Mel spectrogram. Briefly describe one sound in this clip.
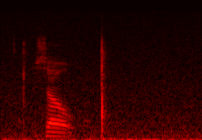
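A sharp click sounds close to a microphone.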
